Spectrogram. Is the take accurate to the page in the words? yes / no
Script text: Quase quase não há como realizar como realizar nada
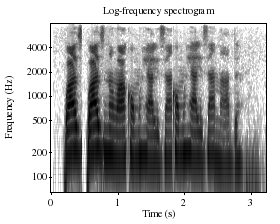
yes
